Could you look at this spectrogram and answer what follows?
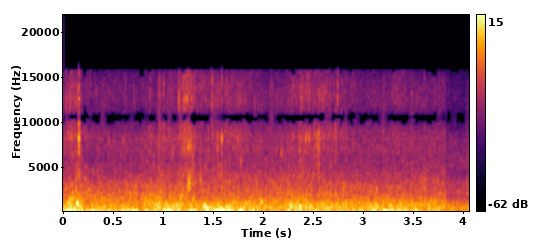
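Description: Knee-deep wading across a river crossing on the route between Mudgee and Orange: continuous sloshing and splashing water close to the microphone, mixed with heavy wind buffeting throughout.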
